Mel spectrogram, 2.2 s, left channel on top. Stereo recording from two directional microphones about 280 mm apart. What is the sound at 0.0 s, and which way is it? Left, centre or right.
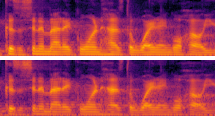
A man's voice, centre.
